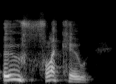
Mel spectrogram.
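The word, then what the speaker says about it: U Fleků: So Ufleku, if I'm pronouncing it correctly.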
